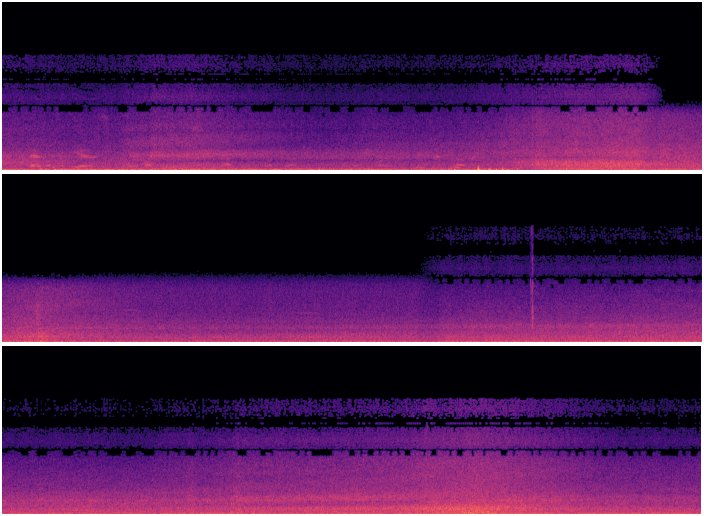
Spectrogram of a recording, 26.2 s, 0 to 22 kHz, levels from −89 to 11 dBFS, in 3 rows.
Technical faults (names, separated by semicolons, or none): digital radio blending to analogue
